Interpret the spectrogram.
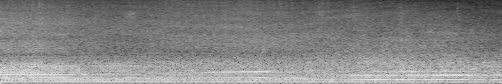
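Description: Car engines running as cars drive slowly past through a parking lot. One engine note rises briefly about two seconds in, and another car's steadier engine note takes over about halfway through.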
